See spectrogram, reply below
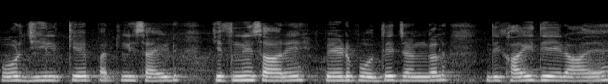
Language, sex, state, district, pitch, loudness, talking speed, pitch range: Hindi, male, Uttar Pradesh, Shamli, 185 Hz, -17 LUFS, 140 wpm, 180-190 Hz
